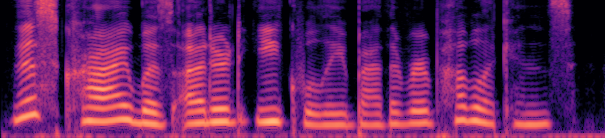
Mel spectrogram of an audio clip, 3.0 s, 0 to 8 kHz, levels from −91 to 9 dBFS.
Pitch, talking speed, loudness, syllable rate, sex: 235 Hz, 160 wpm, -17 LUFS, 5.5 syllables/s, female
